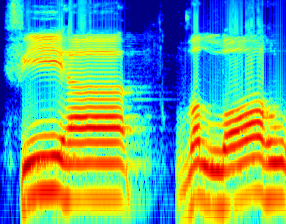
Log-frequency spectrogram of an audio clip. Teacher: واللہ میں اللہ کا لام پر پڑھا جائے گا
